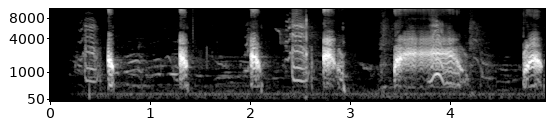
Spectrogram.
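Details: Grey francolin (Ortygornis pondicerianus), call.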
